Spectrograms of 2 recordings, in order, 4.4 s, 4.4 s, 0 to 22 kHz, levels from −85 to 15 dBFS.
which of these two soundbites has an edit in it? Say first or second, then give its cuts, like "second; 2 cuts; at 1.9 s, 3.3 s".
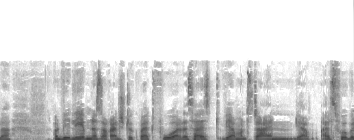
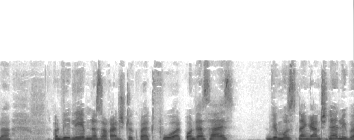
second; 1 cut; at 2.3 s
